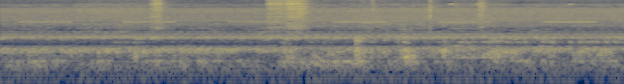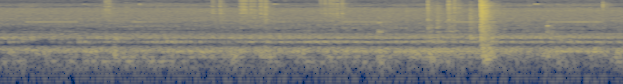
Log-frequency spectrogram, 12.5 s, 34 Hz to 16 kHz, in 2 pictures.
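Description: Hyundai Robex 215 crawler excavator working: steady diesel engine and hydraulic drone as it digs rock and swings to load a tipper truck, with a couple of sharp knocks of the bucket on rock, the loudest about eleven seconds in. A faint high beep repeats about once a second.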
